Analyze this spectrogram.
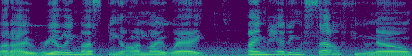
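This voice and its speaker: Over clear background noise, a woman puts on a character voice, fairly low in pitch, with very wide pitch swings. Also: moderate pace. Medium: read story. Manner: breezy, self-assured.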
